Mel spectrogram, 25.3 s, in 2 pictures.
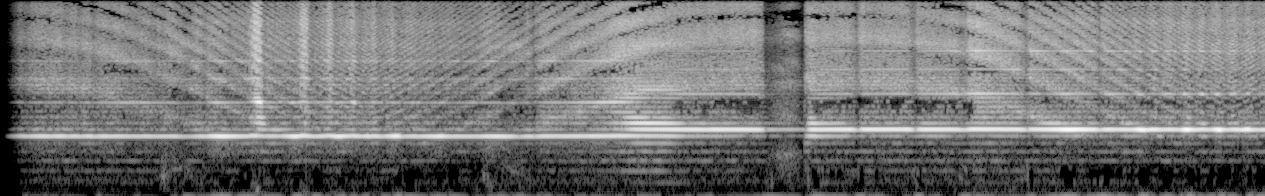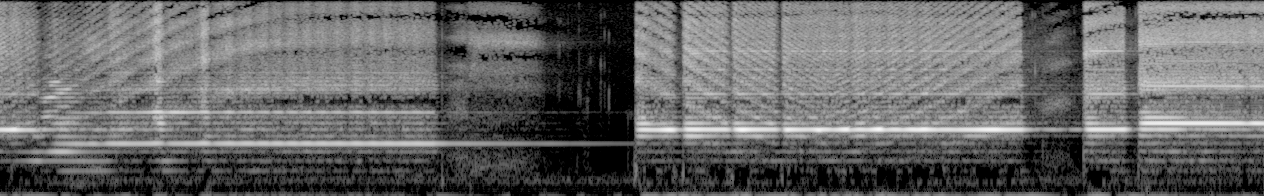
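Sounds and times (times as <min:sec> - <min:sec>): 
jungle flutes playing: 0:00.2 - 0:18.2, 0:19.0 - 0:25.2.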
